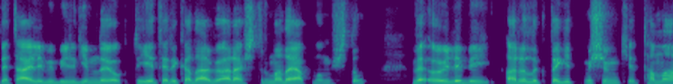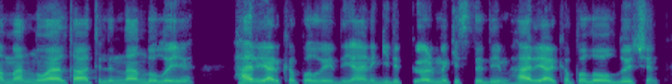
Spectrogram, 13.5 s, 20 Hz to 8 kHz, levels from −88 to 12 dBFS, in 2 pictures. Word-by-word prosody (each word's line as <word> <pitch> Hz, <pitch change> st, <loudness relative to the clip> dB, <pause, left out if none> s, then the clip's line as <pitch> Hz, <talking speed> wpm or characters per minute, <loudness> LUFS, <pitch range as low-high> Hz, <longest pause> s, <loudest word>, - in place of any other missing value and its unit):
detaylı 105 Hz, +2 st, +3 dB
bir 120 Hz, -2 st, -7 dB
bilgim 110 Hz, +1 st, -4 dB
de -, -, +3 dB
yoktu. 90 Hz, -, -2 dB
Yeteri 115 Hz, -3 st, -1 dB
kadar 115 Hz, -1 st, +2 dB
bir -, -, -1 dB
araştırma 100 Hz, +5 st, 0 dB
da -, -, +6 dB
yapmamıştım 90 Hz, -, -2 dB, 0.5 s
ve -, -, +2 dB
öyle 145 Hz, +8 st, +2 dB
bir 175 Hz, +2 st, -4 dB
aralıkta 130 Hz, +4 st, +1 dB
gitmişim 135 Hz, -, -1 dB
ki -, -, -9 dB
tamamen 160 Hz, +2 st, -1 dB
Noel 145 Hz, 0 st, +4 dB
tatilinden 140 Hz, +1 st, 0 dB
dolayı 110 Hz, -, -1 dB, 0.4 s
her 185 Hz, +2 st, +5 dB
yer 135 Hz, -2 st, +4 dB
kapalıydı. 105 Hz, -4 st, -5 dB
Yani, 110 Hz, +2 st, -1 dB
gidip 120 Hz, +7 st, -8 dB
görmek 125 Hz, +5 st, -1 dB
istediğim 130 Hz, 0 st, -6 dB
her 140 Hz, +3 st, +4 dB
yer 130 Hz, -2 st, +4 dB
kapalı 125 Hz, +3 st, -4 dB
olduğu 140 Hz, +2 st, -1 dB
için, 140 Hz, -, -2 dB
130 Hz, 145 wpm, -24 LUFS, 110-145 Hz, 0.5 s, da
